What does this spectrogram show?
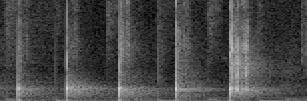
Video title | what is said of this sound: Protect your lenses!! // Polar Pro Defender | the end is super hard, like knock on your knuckles hard, knock with a hammer hard. It's solid.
